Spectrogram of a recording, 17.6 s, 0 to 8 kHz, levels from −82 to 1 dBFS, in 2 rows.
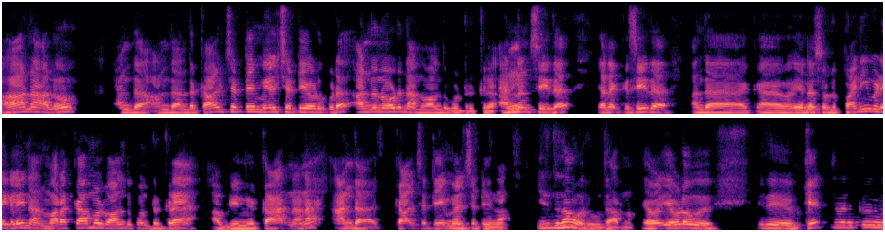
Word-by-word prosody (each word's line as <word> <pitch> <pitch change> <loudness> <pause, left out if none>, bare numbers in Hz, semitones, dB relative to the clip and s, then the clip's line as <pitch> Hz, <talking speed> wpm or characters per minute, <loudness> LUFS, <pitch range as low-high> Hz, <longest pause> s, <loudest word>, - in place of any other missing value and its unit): ஆனாலும் 170 -1 +1 0.5
அந்த, 125 +1 -1 0.2
அந்த, 125 +1 -3
அந்த 120 +1 -1
கால் 170 +2 +2
சட்டை, 180 +1 +2
மேல் 160 +1 +1
சட்டையோடு 150 -2 +2
கூட, 125 - +3 0.2
அண்ணனோடு 155 +2 +2
நான் 125 -4 0
வாழ்ந்து 115 0 0
கொண்டிருக்கிறேன். 110 0 -2
அண்ணன் 160 +3 +3
செய்த 135 -1 +2 0.5
எனக்கு 130 0 0
செய்த 150 +1 +3 0.4
அந்த 125 +1 +2 0.5
க 115 - 0 0.3
என்ன 135 +3 +3
சொல்றது, 120 0 -2
பணிவிடைகளை 170 0 +1
நான் 125 - -3
மறக்காமல் 170 +4 +1
வாழ்ந்து 145 +1 0
கொண்டிருக்கிறேன். 130 +2 0 0.3
அப்படிங்க 120 +1 +1
காரணம்ன்னா, 125 0 0 0.3
அந்த 130 -1 +1 0.4
கால் 135 +1 -1
சட்டையும் 130 -1 -2
மேல் 120 0 +1
சட்டையும் 110 -3 -1
தான். - - -8 0.3
இதுதான் 175 +4 +4
ஒரு 115 -2 -3
உதாரணம். 105 -1 -2
எவ் 130 +2 +4
எவ்வளவு 145 -1 +2 0.6
இது 145 0 +1 0.3
கேக்குறதுக்கு 190 +2 -2
140 Hz, 140 wpm, -23 LUFS, 125-160 Hz, 0.6 s, இதுதான்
